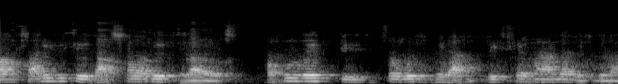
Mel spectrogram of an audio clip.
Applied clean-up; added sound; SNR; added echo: neural separator model SepFormer DNS4.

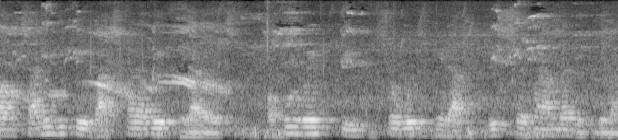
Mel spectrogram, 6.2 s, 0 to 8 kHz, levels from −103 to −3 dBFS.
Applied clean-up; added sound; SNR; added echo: none; Chirp, tweet; 7 dB; reverberation time 0.6 s.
